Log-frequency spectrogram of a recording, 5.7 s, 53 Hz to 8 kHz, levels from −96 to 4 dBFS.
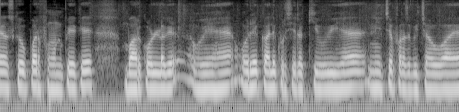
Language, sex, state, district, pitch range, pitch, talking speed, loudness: Hindi, male, Uttar Pradesh, Shamli, 150-165 Hz, 155 Hz, 220 wpm, -17 LUFS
